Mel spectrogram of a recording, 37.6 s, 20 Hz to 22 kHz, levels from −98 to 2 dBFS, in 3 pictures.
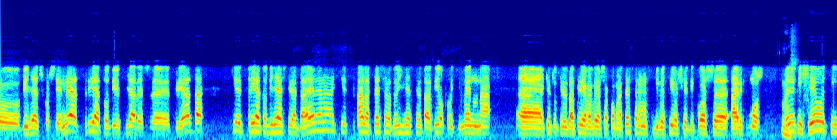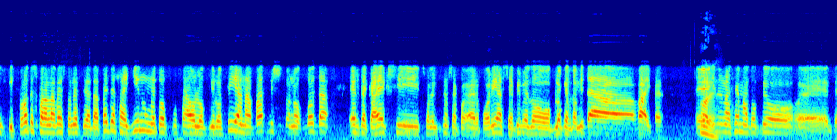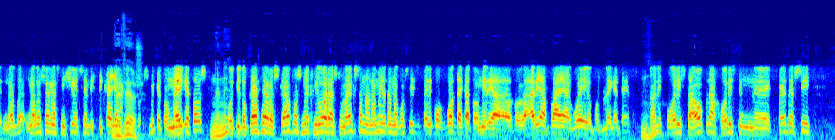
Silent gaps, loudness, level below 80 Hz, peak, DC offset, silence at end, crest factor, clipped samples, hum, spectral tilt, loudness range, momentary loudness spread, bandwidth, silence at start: none; -25 LUFS; -62 dBFS; -4 dBFS; under 0.1%; 0.4 s; 20 dB; under 0.1%; none; -7 dB/octave; 4 LU; 10 LU; 4.5 kHz; 0 s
